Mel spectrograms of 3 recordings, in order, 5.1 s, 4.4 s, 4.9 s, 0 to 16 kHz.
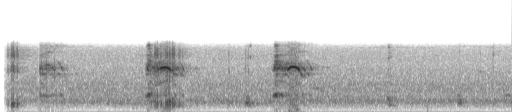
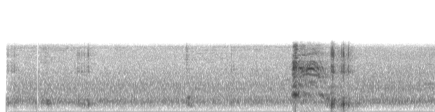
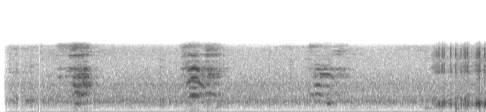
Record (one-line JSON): {"three_cough_length": "5.1 s", "three_cough_amplitude": 13695, "three_cough_signal_mean_std_ratio": 0.42, "cough_length": "4.4 s", "cough_amplitude": 9066, "cough_signal_mean_std_ratio": 0.51, "exhalation_length": "4.9 s", "exhalation_amplitude": 8344, "exhalation_signal_mean_std_ratio": 0.58, "survey_phase": "beta (2021-08-13 to 2022-03-07)", "age": "45-64", "gender": "Male", "wearing_mask": "No", "symptom_none": true, "smoker_status": "Ex-smoker", "respiratory_condition_asthma": false, "respiratory_condition_other": false, "recruitment_source": "REACT", "submission_delay": "1 day", "covid_test_result": "Negative", "covid_test_method": "RT-qPCR", "influenza_a_test_result": "Negative", "influenza_b_test_result": "Negative"}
